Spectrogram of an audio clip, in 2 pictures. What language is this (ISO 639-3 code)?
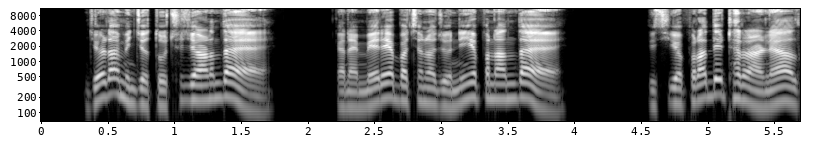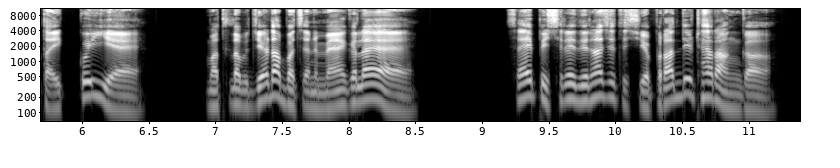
xnr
